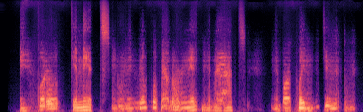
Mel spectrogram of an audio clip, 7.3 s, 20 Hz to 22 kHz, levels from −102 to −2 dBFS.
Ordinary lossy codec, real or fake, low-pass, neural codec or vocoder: none; fake; none; codec, 44.1 kHz, 0.9 kbps, DAC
